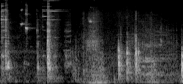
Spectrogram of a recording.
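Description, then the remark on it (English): Keys jangle at a door in a quick, irregular burst of bright metallic clinks and rattles, several sharp jingles over a couple of seconds with no one speaking. “This is my door.”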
